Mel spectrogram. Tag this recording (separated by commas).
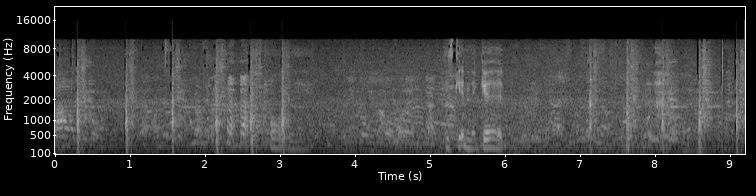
Speech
